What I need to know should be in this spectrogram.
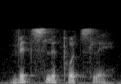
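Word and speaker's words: Vitzliputzli: it into our speech approximates vitle I'll spell that VI TZ Li i p u z l i Vitz putley he is a human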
